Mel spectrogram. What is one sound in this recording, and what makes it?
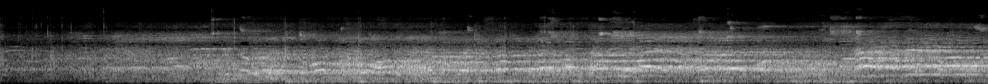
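A crowd of spectators murmurs and calls out in an echoing gym.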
